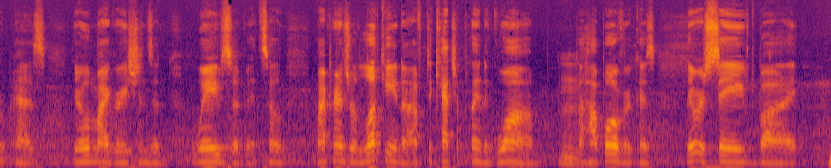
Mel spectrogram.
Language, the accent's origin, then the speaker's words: English; Marrero, Louisiana, United States; also born or lived in Atlanta, Georgia; now in Los Angeles, United States; Marrero is where I grew up.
